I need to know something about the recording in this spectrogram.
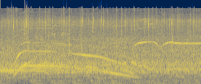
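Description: A large crowd cheering and applauding, with a marching band playing underneath. Whistle-like tones slide down across the first half, and a higher tone is held from a little past the middle.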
